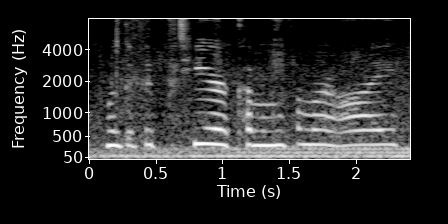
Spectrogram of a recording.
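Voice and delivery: usual speaking voice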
